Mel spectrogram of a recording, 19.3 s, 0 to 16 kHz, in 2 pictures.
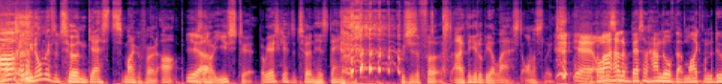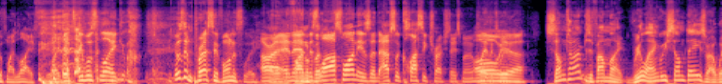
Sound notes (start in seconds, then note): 4.5 laughs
